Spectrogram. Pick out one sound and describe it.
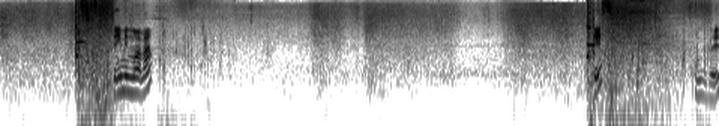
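Heavy blows crash and rumble.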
